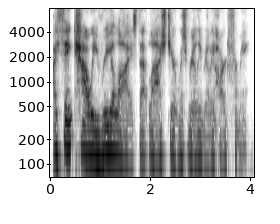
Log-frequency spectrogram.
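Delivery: whispered and choked up; fighting tears, barely voiced; holding back tears. Real, not acted. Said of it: "I'm trying not to get emotional".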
